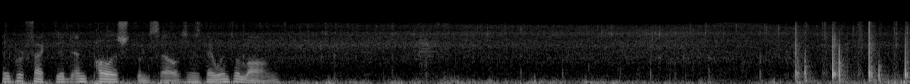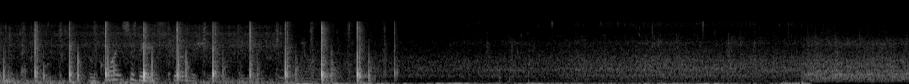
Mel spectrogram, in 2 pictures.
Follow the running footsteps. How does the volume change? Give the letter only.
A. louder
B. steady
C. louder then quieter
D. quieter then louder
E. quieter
A.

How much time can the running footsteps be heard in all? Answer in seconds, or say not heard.
5 s.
